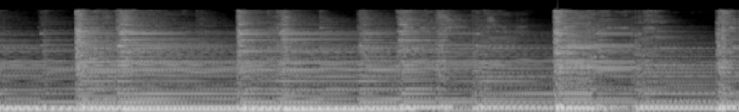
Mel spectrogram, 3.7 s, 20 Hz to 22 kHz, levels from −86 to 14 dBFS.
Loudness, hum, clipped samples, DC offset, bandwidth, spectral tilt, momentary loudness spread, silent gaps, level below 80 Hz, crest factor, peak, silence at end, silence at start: -14 LUFS; none; under 0.1%; under 0.1%; 16 kHz; -5 dB/octave; 5 LU; none; -40 dBFS; 14 dB; 0 dBFS; 0 s; 0 s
